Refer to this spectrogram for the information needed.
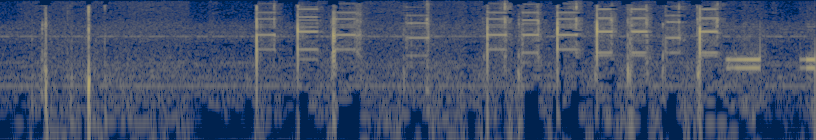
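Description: A phone number is dialed as a quick series of about a dozen bright touch-tone beeps in uneven bursts, after a couple of clicks, and then short, lower busy-signal tones begin at the end. No one speaks.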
